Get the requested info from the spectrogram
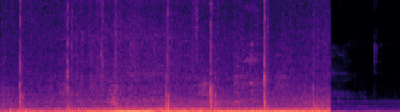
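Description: A vehicle's engine running steadily, with a string of regular sharp clicks about two a second; both stop abruptly a little after three seconds in.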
